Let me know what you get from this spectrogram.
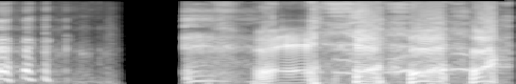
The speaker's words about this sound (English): Bro, you cough every single day.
